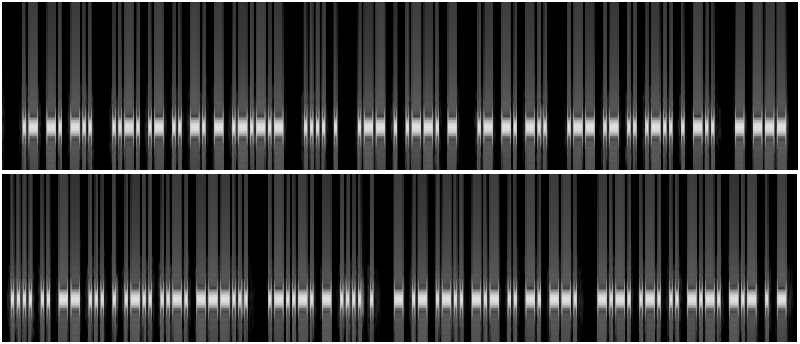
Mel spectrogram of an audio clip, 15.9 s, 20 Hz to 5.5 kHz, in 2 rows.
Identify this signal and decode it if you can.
Morse code, heard as a keyed tone, about 40 wpm, 700 Hz. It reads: AND FAINT. HE WEPT AND WAILED TO HIMSELF: "THE TALKING CRICKET
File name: Pinocchio / Pinocchio ch5 40 40 ik1hge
